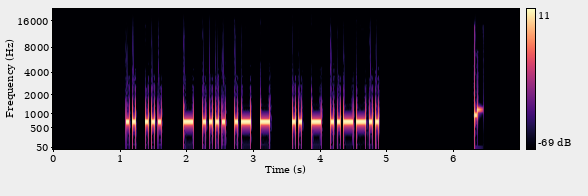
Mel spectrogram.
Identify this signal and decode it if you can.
Morse code, heard as a keyed tone, about 25 wpm, 700 Hz. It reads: IS THAT IT?
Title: Sentences from Top 100 Words 25wpm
